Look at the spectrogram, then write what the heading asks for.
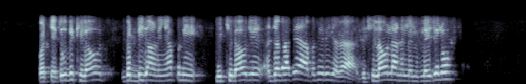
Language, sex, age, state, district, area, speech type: Dogri, male, 18-30, Jammu and Kashmir, Samba, rural, conversation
